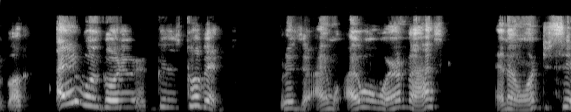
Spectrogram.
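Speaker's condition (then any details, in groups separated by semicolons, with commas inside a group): Cerebral palsy; non-progressive, will not improve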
